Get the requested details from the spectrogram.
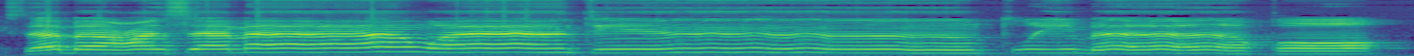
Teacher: سبع سماوات طباقا، میم اور واو ان دونوں پر کھڑا زبر ہے، ان دونوں کو ایک ایک الف کے مقدار کھینچیں گے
